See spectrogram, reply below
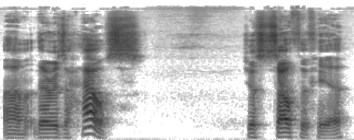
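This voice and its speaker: A man's voice: fairly low pitch, lively intonation, slow, a bit bright. A man co-hosting a podcast, casually discussing a video game and giving his own take. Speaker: podcast co-host.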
